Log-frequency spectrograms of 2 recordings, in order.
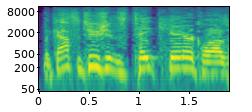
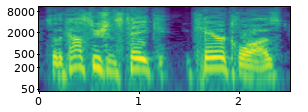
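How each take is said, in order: First: Slow Texas drawl on take care; drawn-out Texan take care, rising at word ends; Texas accent. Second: Slow Texan read of the clause; Texas accent. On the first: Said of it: "I'm trying to use my Texas accent here". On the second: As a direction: stretch take care Texas-style. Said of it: "use the Texas accent". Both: Shown as a demonstration.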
